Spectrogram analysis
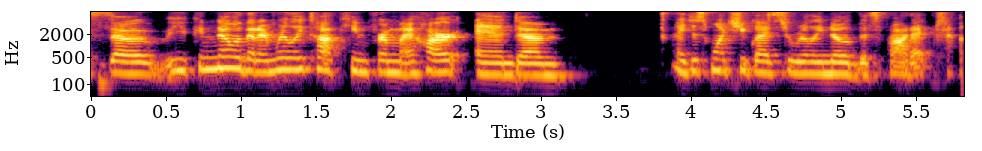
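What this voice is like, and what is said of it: Teary, emotional voice. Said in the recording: “I'm getting teary-eyed.”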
